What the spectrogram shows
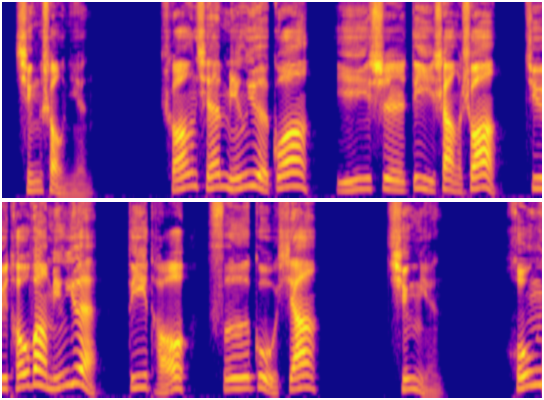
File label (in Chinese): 声展男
